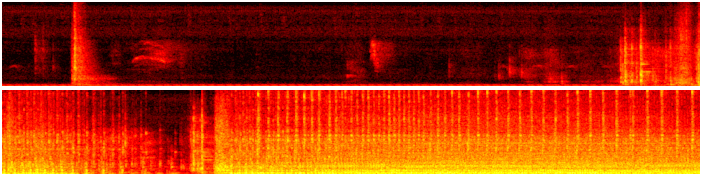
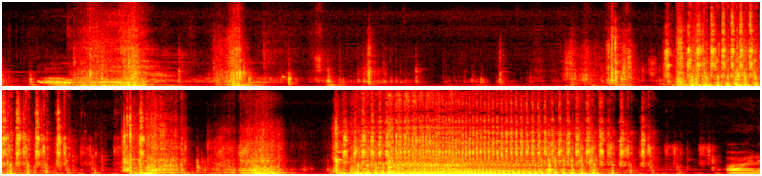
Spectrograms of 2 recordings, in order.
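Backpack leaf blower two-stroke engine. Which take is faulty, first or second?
second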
